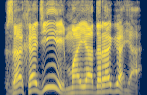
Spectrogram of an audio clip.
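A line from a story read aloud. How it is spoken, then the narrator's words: Loud, room-filling voice. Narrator (Russian): громко проговорил он на всю комнату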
